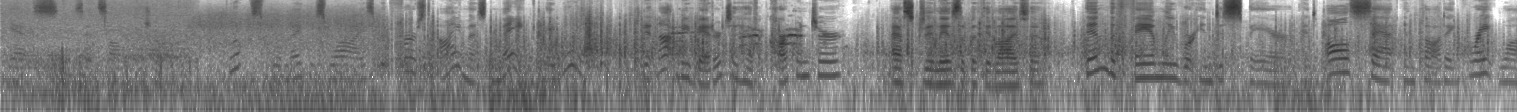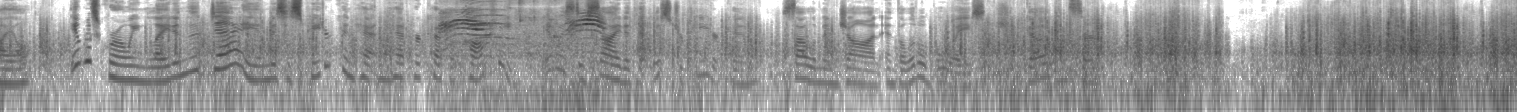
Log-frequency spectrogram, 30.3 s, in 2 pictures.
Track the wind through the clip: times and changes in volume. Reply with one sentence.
You can hear the wind from 0.0 to 30.3 s, getting quieter then louder.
